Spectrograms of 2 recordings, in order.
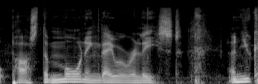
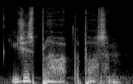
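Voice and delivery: whispered deadpan tip; a secretive whisper about the baby; mock whisper. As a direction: let the daft advice out in a whisper. Deadpan joke advice whispered.

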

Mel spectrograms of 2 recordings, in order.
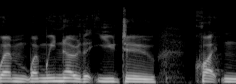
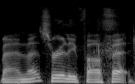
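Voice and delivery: normal talking voice

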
